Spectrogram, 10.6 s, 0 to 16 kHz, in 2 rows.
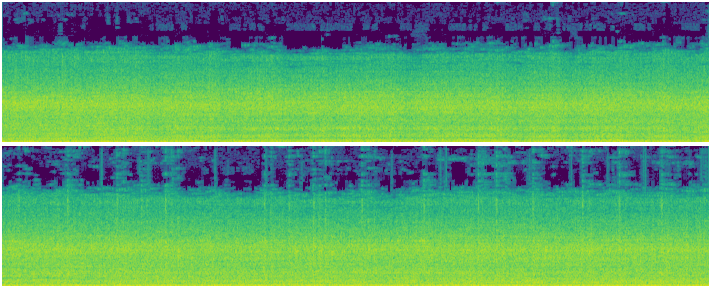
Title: Whats that clicking sound? 1988 Plymouth Gran Fury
